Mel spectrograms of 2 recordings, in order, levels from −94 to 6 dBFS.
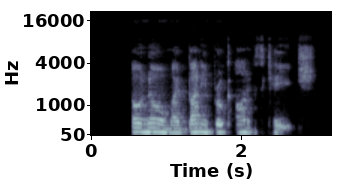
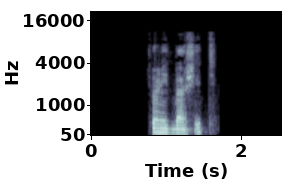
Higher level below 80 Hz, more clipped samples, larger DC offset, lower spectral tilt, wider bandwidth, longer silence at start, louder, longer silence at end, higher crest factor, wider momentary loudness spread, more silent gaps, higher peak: second, -64 dBFS vs -50 dBFS; neither; neither; about the same, -7 dB/octave vs -6 dB/octave; second, 7.4 kHz vs 11 kHz; second, 0.55 s vs 0.8 s; second, -28 LUFS vs -16 LUFS; second, 0.25 s vs 0.9 s; second, 14 dB vs 20 dB; about the same, 13 LU vs 12 LU; neither; second, -14 dBFS vs 0 dBFS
